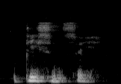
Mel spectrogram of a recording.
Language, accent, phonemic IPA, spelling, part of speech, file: English, Southern England, /ˈdiːsənsi/, decency, noun, LL-Q1860 (eng)-decency.wav
- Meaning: 1. The quality of being decent; propriety 2. That which is proper or becoming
